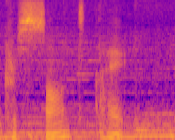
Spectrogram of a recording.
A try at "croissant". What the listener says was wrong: Croissant? It's croissant. You can't pronounce the T, that's the main part. But you can, the R doesn't matter because, you know, you can be croissant.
